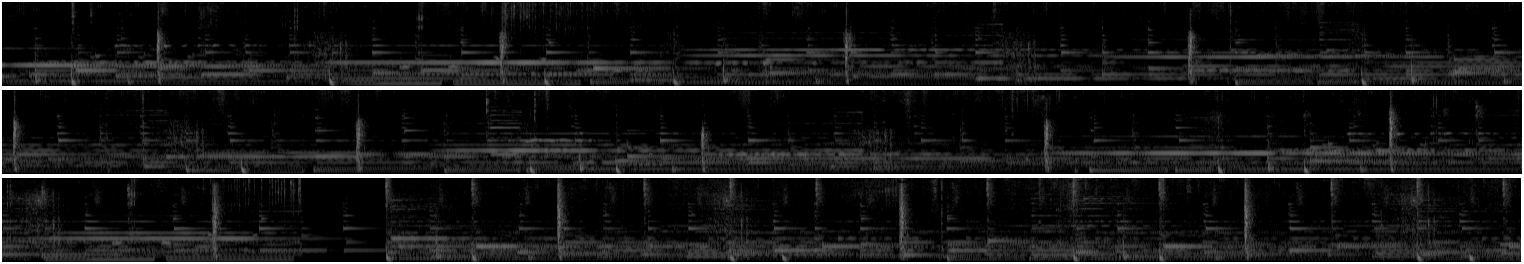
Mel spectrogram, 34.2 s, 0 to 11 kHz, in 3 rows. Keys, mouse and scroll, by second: 3.2 click, 7.3 click, 9.7 click, 11.6 click, 21.1 click, 22.3 click, 25.1 click, 28.5-30.2 drag.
